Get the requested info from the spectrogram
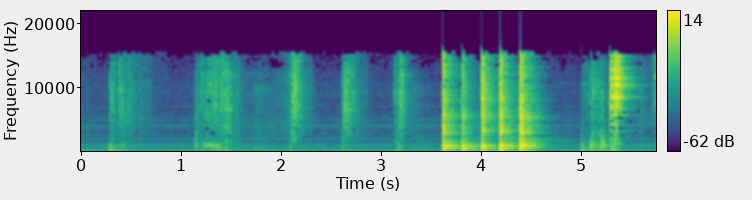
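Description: Perforated steel spoon scraping and clinking against a stainless steel mixing bowl while stirring dry flour. About three and a half seconds in comes a quick run of sharp clinks, with one more near the end.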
